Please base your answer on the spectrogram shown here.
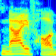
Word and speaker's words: Nidhogg: Nidhogg? It's not Nidhogg. Wow! You remember Nidhogg? Yes. Well, technically it should be pronounced Knivehog if you're basically to your Norse language, but yes, okay, I do kind of remember.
